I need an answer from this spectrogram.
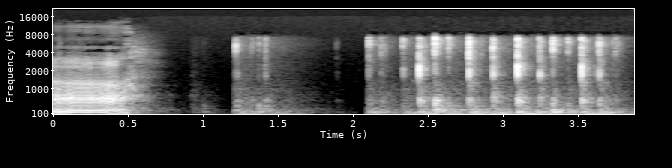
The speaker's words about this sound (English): What kind of keyboard is that? It's the one that came with my Mac. Thanks. It's like the Apple extended aluminum, whatever.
